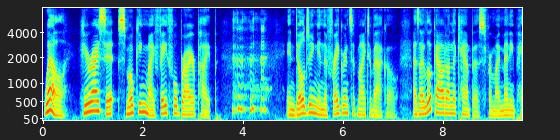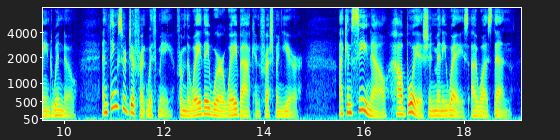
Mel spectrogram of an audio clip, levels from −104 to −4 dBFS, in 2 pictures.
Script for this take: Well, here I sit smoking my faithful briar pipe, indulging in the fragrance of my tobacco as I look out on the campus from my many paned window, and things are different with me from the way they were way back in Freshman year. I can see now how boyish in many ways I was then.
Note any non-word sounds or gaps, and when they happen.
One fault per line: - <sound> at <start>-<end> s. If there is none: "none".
- laugh at 3.8-4.6 s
